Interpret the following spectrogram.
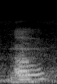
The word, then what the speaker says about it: Crowningshield: CROWNINGSHIELD. Just say it for me. Crowning Shield. Crowning. So spell it again.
